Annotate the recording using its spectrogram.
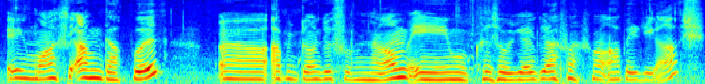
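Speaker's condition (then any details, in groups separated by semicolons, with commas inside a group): Cerebral palsy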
